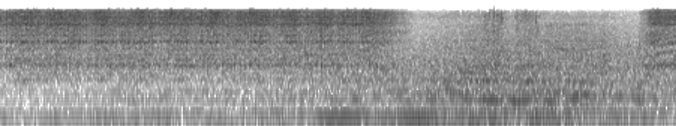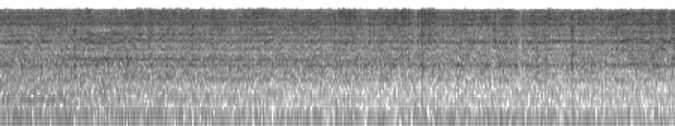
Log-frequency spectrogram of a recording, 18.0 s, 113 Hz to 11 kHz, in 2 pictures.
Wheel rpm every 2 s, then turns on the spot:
160, 160, 120, 20, 70, 160, 160, 170, 160.
6-8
